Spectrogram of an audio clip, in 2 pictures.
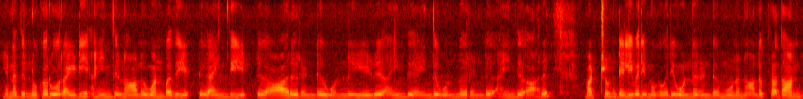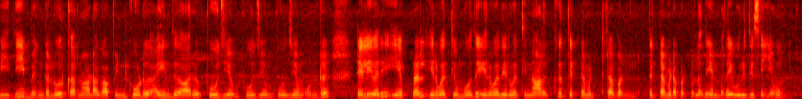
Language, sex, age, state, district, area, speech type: Tamil, female, 18-30, Tamil Nadu, Tiruvallur, rural, read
